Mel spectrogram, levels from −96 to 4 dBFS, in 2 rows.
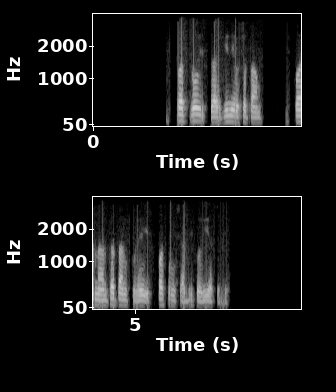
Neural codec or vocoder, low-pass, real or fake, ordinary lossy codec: none; 3.6 kHz; real; MP3, 32 kbps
